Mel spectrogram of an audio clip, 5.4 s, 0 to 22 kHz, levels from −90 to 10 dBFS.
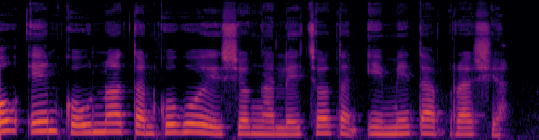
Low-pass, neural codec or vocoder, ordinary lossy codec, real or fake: none; none; none; real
